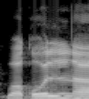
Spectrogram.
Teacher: قاف کو موٹا پڑھیں گے اور الف مدہ ہے نون کے بعد اسی اس کو لمبا کر کے پڑھیں گے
